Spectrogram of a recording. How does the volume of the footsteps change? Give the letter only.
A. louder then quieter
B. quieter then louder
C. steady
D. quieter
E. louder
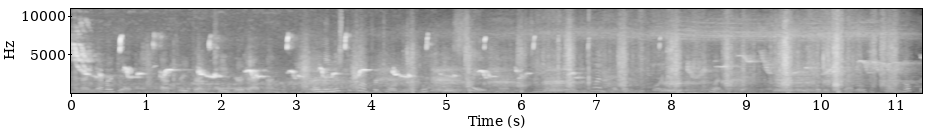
E.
